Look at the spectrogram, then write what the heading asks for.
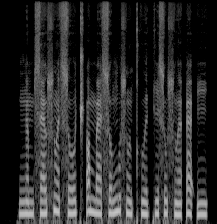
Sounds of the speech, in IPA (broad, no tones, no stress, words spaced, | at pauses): ŋæ̃msæ sʷæ̃so t͡ʃʼɒmæso ŋusʷæ̃kʷʰe kisusʷæ̃ ʔæʔi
